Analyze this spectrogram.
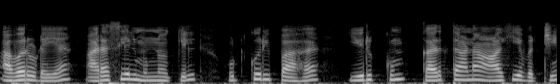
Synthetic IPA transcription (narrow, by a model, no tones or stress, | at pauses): ɐʋɐɾɯɽɐjɐʔɐɾɐsɪjɐlmʊnːoːkːɪlʊʈkʊrɪpːaːɣɐɪɾɯkːɯmkɐɾɯt̪ːaːnɐaːɣɪjɐʋɐʈrɪ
